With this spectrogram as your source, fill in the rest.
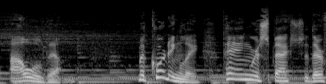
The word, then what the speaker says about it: Oldham: was made to reflect the pronunciation of Oldham in the local accent which is audem accordingly paying respects to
